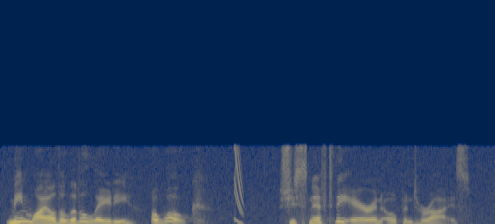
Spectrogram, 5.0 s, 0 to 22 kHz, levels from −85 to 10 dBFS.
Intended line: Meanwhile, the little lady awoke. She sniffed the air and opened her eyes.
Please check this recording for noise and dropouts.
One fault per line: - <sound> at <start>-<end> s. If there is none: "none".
- chirp at 2.3-2.4 s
